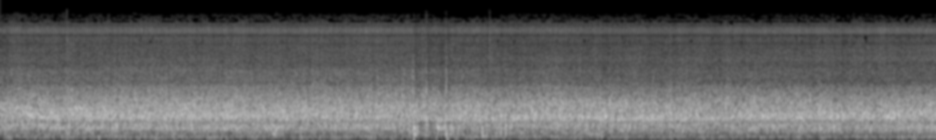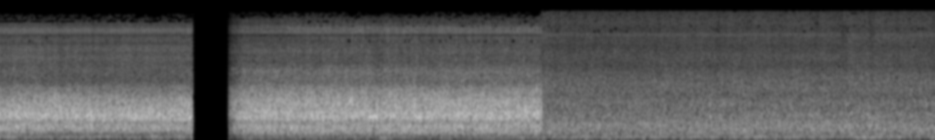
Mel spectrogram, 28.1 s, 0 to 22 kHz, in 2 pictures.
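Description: Mountain stream water rushing and splashing over rocks close by, a loud steady rush. It cuts out for a moment about two-thirds through, then about 22 seconds in gives way to a quieter, more distant flow of the stream.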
